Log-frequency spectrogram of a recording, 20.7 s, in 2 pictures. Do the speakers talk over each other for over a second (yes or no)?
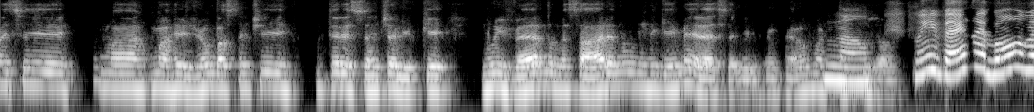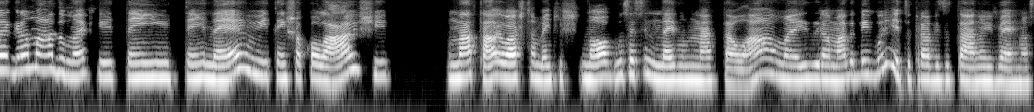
no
